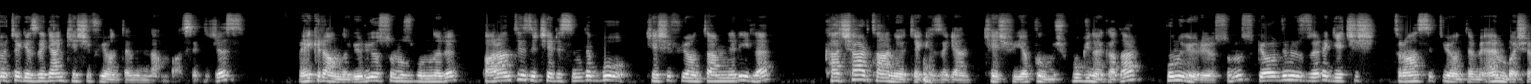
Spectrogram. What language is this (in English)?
Turkish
